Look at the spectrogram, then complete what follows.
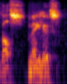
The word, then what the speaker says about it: Basmelis: Basmelis is my real name, so it's pronounced Basmelis. Most English pronunciations get the malice wrong, but that's all right.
